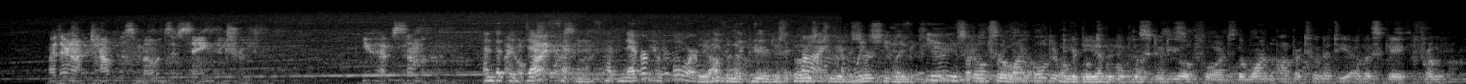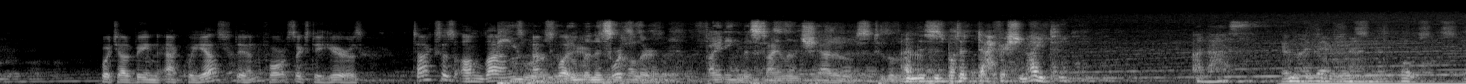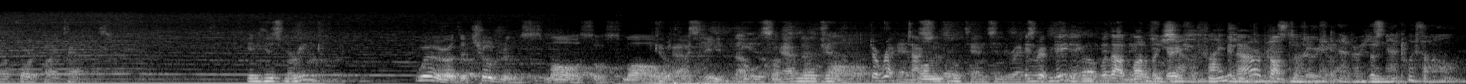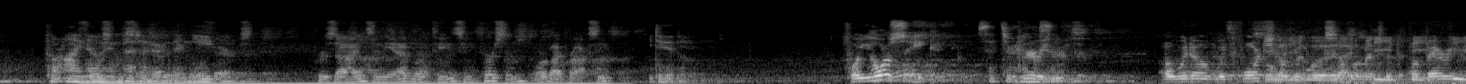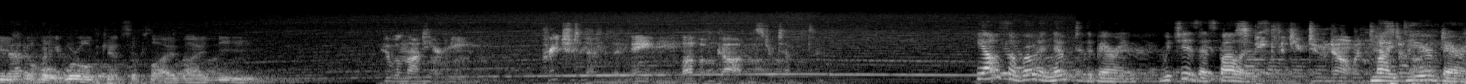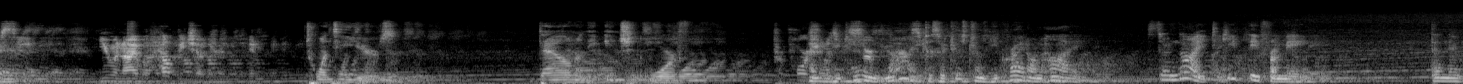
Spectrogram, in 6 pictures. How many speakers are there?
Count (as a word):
nine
